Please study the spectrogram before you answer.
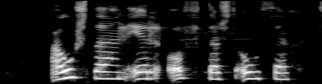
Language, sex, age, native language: Icelandic, male, 10, Icelandic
